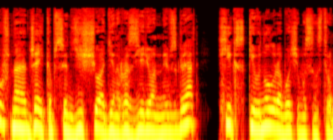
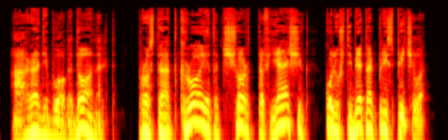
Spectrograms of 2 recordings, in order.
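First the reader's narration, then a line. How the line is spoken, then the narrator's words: Grumbling mutter. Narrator (Russian): буркнул Гарднер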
